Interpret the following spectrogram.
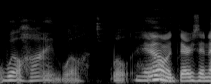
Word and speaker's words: Wilhelm: But I honestly don't know if I'm going to pronounce it correctly. Sure, give it a try. Leonardo Wilhelm DiCaprio. Yeah, Wilhelm. It's Wilhelm.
